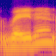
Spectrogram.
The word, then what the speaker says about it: Radant: how you've seen your last name is it Raiden or rat how do you say it we're Dan and I actually written my first name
